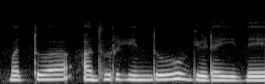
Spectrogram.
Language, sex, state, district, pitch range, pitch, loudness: Kannada, female, Karnataka, Bidar, 195-225 Hz, 215 Hz, -15 LUFS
